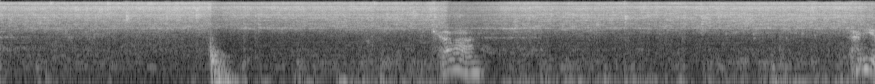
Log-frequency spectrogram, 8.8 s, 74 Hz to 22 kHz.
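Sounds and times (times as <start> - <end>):
water from a running shower hissing: 0.0 - 8.7
speech: 4.4 - 5.0.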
